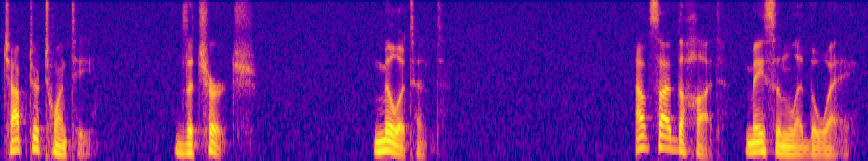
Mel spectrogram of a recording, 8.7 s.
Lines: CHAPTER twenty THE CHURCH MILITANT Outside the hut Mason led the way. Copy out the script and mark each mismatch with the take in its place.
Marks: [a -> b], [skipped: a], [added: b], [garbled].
CHAPTER twenty THE CHURCH MILITANT Outside the hut Mason led the way.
